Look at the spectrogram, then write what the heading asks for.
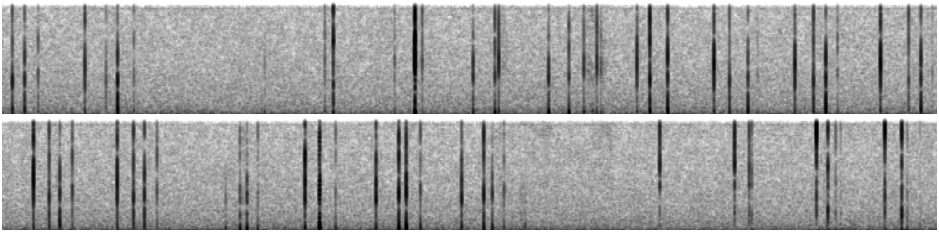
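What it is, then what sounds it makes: Plastic highlighter pen. A small, hollow green plastic Stabilo Boss highlighter is held between both hands and tapped and scratched with the fingertips and nails. Quick, dry, bright clicks come in irregular bursts over a steady low hiss, each dying away almost instantly.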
